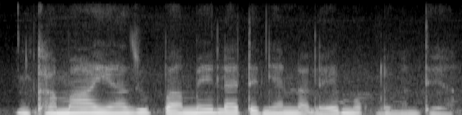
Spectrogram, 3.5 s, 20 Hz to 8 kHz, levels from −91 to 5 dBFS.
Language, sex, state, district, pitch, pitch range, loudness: Wancho, female, Arunachal Pradesh, Longding, 205 Hz, 195-210 Hz, -13 LUFS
